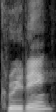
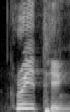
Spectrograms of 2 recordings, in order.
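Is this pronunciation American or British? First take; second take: American; British. First: The middle t is flapped, sounding soft. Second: The middle t is a crisp, clear t. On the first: "미국 가면 greeting" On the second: "영국 가면 뭐라고요? greeting"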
